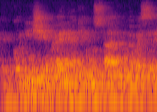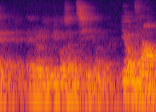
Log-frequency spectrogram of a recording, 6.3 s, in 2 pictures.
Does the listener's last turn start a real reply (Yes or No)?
No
